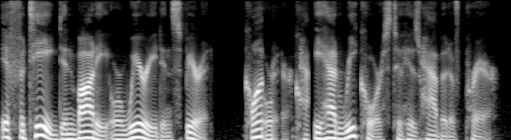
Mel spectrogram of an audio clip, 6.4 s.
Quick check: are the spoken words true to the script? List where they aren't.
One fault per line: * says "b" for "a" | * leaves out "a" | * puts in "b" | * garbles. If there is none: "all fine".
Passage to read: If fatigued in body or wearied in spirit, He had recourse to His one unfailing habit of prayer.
* garbles
* leaves out "one unfailing"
